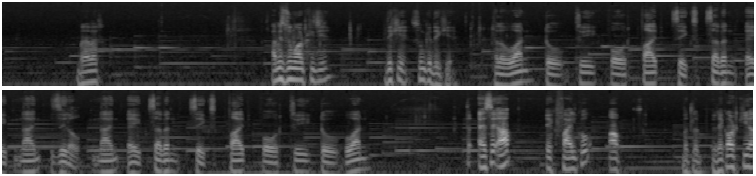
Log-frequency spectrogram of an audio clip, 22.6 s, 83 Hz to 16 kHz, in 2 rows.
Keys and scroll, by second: 4.4 r, 7.4 space, 17.6 space.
